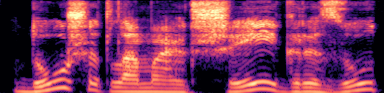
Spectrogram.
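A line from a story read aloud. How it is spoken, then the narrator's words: Gloomy explanation. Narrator (Russian): мрачно пояснил Антук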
